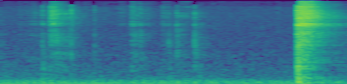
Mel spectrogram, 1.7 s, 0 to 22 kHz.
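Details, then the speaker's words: Conbraco Apollo 4A-Series backflow preventer check valve reassembly: one sharp metallic click as the spring retainer, rotated 90 degrees, pops up fully seated under spring force. "Remember, the spring force is pushing up on it. So, when it does go down, it will have a definite force, and you'll actually hear a clicking sound"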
